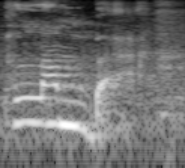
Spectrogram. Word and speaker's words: plumber: Have you been saying plumber? Have you been saying debtor? Have you been saying thumb, comb? The B's should be silent in them, all of them.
